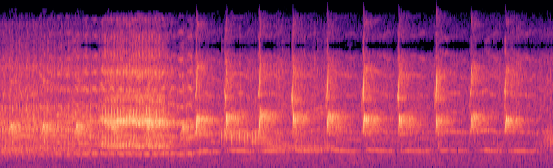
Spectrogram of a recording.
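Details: Waterslager Malinois canary from Veliko Gradište, Serbia, opening with a brief rolled trill and a sustained ringing note, then a steady series of about ten short, clear, bell-like notes spaced roughly three per second.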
